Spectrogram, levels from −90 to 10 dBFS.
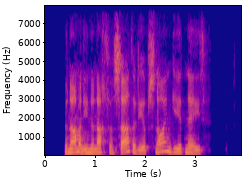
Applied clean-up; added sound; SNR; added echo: none; none; none; none.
